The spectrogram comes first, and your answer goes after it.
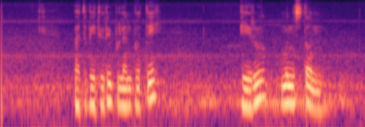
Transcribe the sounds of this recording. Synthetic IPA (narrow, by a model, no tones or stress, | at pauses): b̥a̤t̪upid̥̪uɾib̥ulanb̥ot̪ɪh | b̥iɾumunst̪ɔn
